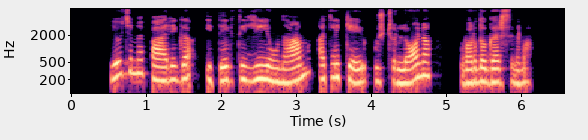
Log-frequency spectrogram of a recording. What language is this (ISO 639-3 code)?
lit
